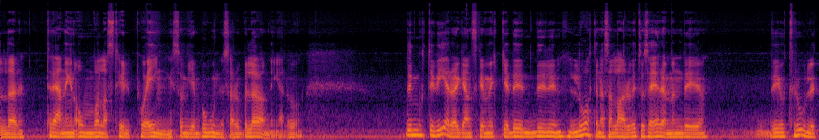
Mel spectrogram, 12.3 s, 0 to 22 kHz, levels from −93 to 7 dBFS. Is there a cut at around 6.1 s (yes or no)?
yes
